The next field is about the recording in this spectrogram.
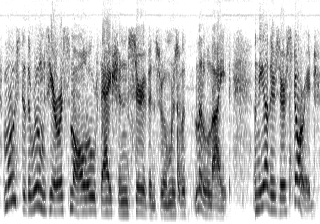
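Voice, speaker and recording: An actress playing an anxious, deferential housekeeper in an old radio drama, speaking politely and hesitantly. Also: female voice, on the low side, animated, measured pace. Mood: apologetic, uneasy. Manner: hesitant, polite, fussing, trailing off. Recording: muffled, hissy old radio drama recording.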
